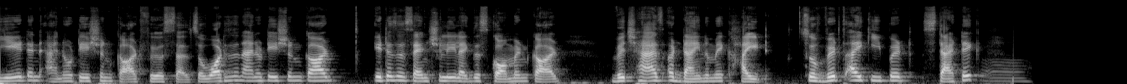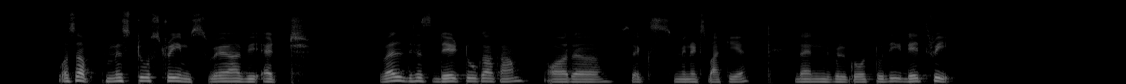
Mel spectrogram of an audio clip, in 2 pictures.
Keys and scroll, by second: 5.2-6.5 typing.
